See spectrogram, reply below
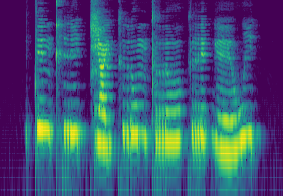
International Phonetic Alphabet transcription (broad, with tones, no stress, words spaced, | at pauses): te˥˩nkʰri˦˥t̚ t͡ɕa˧jkro˥˩mtrɤː˦˥ kre˦˥k̚jeː˩˦wi˥˩t̚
